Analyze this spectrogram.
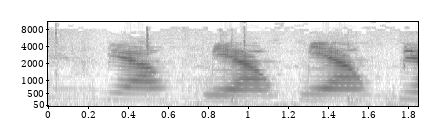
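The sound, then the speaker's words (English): A meowing toy piano, a cat toy, plays three bright, electronic-sounding meow notes in steady succession, each with a falling pitch, clear with no one talking. “That is a meowing piano.”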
